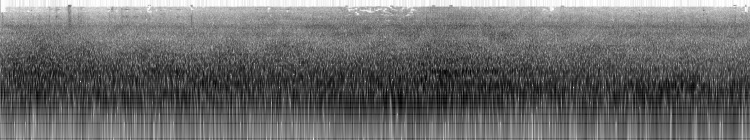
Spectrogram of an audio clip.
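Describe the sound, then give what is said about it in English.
A bus rumbles past, a loud, steady engine and road roar that fills the whole stretch without fading much, with no voices over it. “And a bus going past, I think.”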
